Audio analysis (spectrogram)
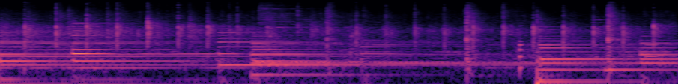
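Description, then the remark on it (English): An audience claps steadily for people coming to the front at a church service, the hand claps mixed with sustained keyboard or organ chords playing throughout, moderately loud and continuous. “Clap for them, please, everyone.”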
